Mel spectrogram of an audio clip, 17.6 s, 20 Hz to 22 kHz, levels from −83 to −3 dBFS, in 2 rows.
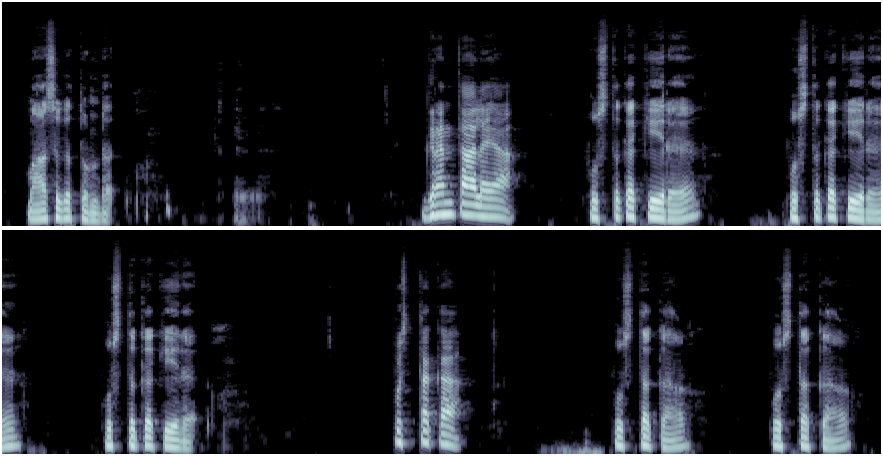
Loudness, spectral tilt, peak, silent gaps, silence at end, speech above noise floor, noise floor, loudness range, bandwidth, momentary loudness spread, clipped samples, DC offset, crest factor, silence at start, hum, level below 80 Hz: -20 LUFS; -5.5 dB/octave; 0 dBFS; none; 0.3 s; 69 dB; -87 dBFS; 7 LU; 15 kHz; 14 LU; under 0.1%; under 0.1%; 22 dB; 0.25 s; none; -54 dBFS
